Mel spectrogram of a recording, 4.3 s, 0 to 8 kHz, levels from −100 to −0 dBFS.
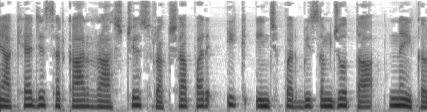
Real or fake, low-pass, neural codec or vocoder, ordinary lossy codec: real; none; none; none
